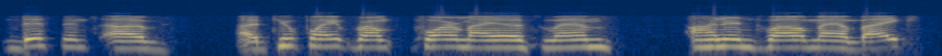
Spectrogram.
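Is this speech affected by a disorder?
Yes: cerebral palsy; brain cannot reliably direct muscles, walks with walker, must consciously control every movement including holding head up; pushed and pulled through triathlon races by father.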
